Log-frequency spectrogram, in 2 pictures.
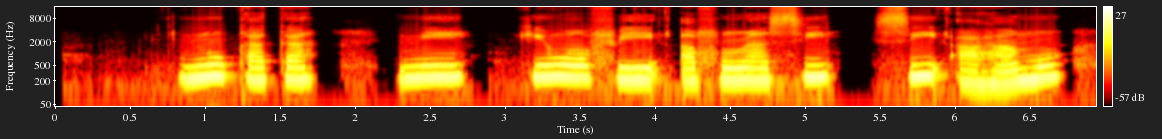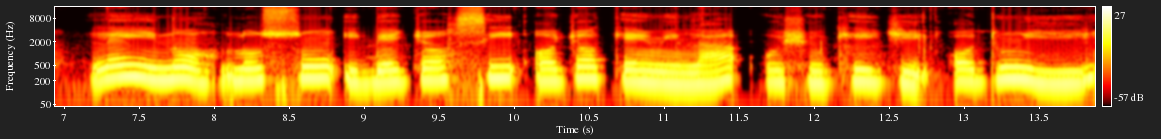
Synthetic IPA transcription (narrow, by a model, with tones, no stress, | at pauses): nũ˦ka˧ka˧ | nĩ˦ | kʰi˦w̃ɔ̃˦fi˧a˧fũ˧ɾa˧si˦ | si˦a˦˨ɦa˨˦mũ˦ | lɛ˦j̃ĩ˧˨nãː˦˨lo˨˦sũ˦i˦˨ɡ͡bɛ˨˧˦d͡ʒɔ˦si˦ɔ˧d͡ʒɔ˦kɛ˧ɾ̃ĩ˨la˨˦o˦˨ʃu˨kʰe˧d͡ʒi˨ɔ˧dũ˦jiː˨˦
